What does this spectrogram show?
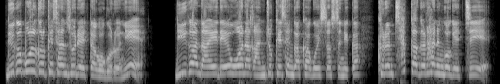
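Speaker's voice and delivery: a touch of wounded indignation; defensive mother-in-law. A narrator's reading. Mother-in-law denies nagging.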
